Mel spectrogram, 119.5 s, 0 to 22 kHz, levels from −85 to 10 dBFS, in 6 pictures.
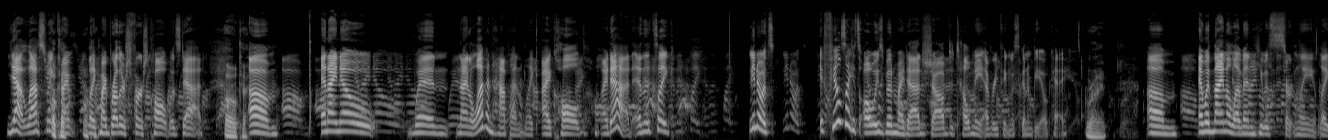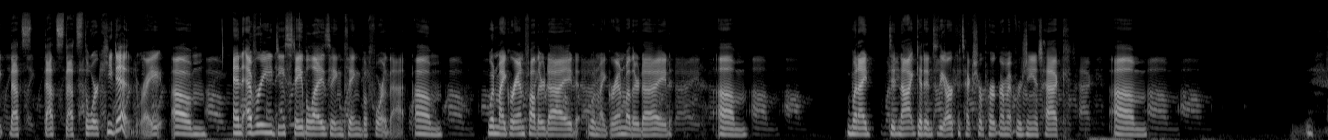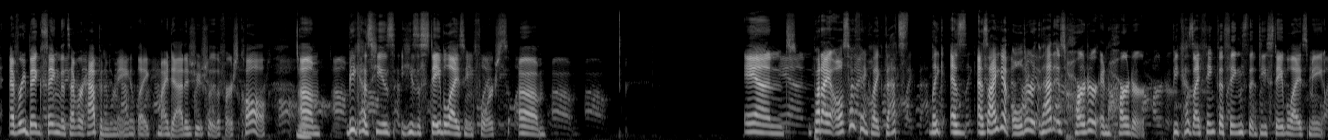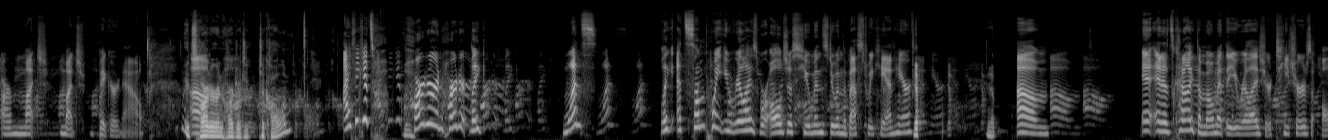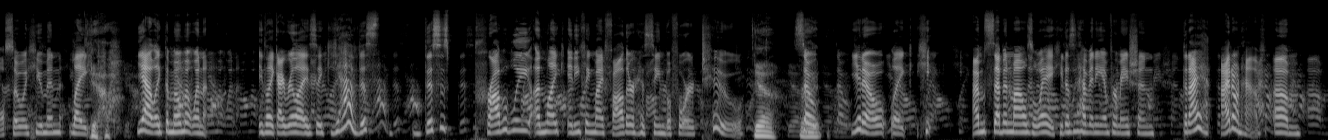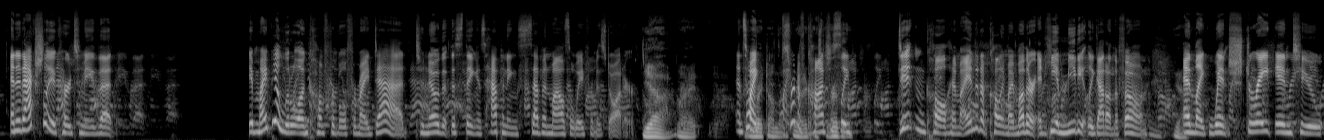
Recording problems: echo of what is said; faint; throughout; 490 ms later, 20 dB below the speech

